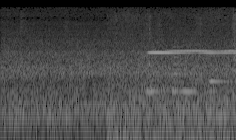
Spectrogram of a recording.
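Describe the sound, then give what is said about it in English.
A steady rumbling drone of a metro train in motion as it reaches the passenger's stop, with low-frequency roar and a few thin high tonal whines appearing partway through, fairly loud and continuous with no talking. “Shahid Himmat Station. Oh, here, I have to get off the train.”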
